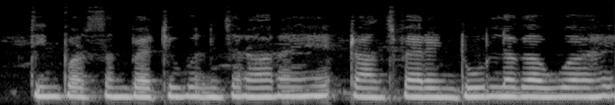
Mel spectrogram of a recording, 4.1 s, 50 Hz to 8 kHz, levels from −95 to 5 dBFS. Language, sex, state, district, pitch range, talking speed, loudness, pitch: Hindi, female, Uttar Pradesh, Jalaun, 215-225 Hz, 190 wpm, -28 LUFS, 220 Hz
